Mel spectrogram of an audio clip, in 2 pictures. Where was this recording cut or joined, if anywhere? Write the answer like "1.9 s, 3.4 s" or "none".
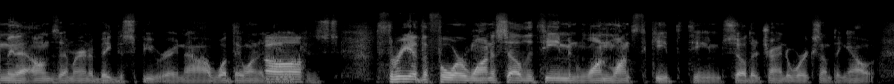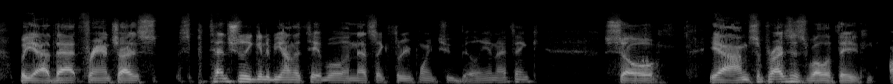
none

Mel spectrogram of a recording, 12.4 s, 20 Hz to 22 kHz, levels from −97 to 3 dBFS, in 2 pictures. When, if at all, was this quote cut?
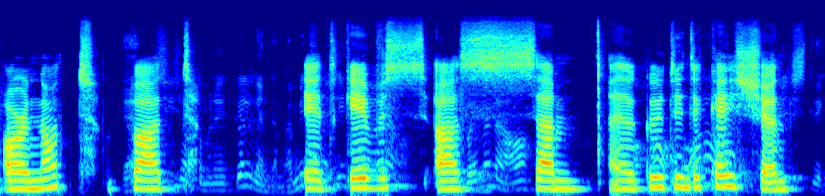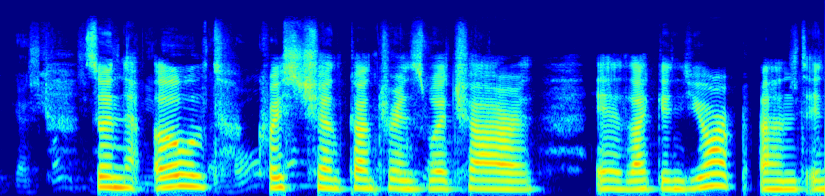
none

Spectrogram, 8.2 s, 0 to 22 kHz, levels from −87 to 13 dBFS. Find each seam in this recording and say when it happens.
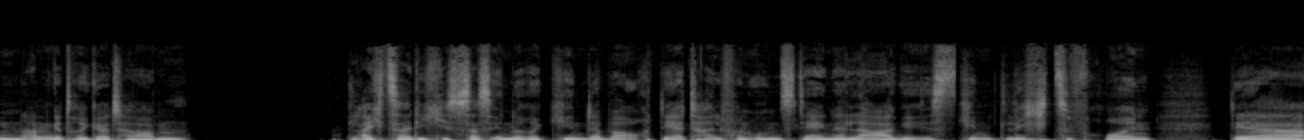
6.0 s

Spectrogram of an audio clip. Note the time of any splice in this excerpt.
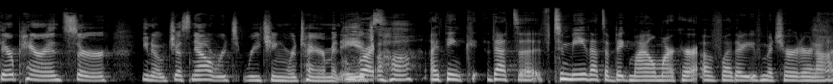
3.7 s, 7.0 s

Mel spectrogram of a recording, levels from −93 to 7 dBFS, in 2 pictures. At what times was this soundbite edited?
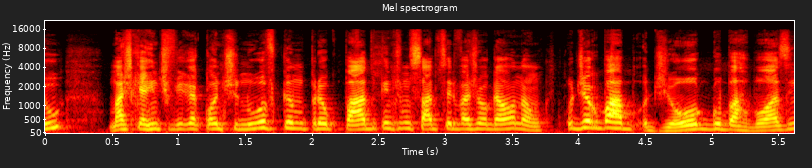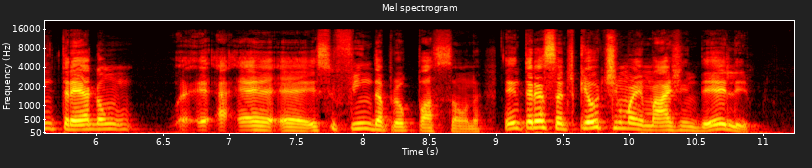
3.8 s, 9.0 s

